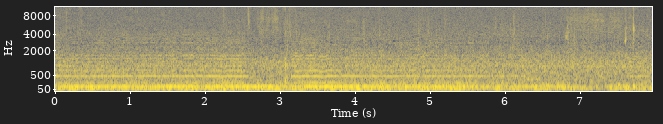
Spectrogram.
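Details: Nectar-feeding bumblebee, Bombus ignitus, working wild rose flowers: a continuous deep buzz that breaks briefly near the three-second mark, then resumes steadily, over a low background rumble.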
